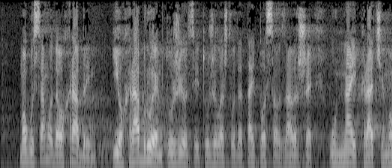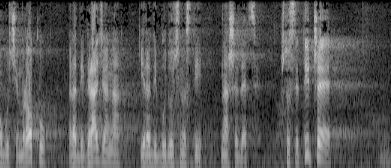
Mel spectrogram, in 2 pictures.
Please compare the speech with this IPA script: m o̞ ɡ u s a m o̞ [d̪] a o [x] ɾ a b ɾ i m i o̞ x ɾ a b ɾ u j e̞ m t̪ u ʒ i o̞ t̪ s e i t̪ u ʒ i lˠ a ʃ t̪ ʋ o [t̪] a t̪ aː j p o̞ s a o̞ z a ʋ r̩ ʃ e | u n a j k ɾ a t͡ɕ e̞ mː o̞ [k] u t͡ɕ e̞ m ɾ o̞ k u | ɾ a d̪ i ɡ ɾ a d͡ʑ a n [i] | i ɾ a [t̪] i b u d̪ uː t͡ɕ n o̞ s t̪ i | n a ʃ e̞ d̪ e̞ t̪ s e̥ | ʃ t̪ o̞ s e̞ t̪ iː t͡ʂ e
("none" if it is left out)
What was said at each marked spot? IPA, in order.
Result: d̪, x, d̪, ɡ, a, d̪

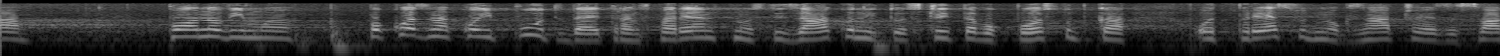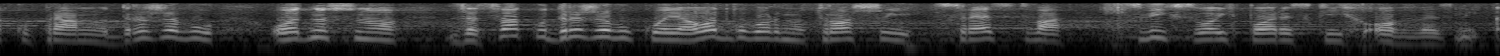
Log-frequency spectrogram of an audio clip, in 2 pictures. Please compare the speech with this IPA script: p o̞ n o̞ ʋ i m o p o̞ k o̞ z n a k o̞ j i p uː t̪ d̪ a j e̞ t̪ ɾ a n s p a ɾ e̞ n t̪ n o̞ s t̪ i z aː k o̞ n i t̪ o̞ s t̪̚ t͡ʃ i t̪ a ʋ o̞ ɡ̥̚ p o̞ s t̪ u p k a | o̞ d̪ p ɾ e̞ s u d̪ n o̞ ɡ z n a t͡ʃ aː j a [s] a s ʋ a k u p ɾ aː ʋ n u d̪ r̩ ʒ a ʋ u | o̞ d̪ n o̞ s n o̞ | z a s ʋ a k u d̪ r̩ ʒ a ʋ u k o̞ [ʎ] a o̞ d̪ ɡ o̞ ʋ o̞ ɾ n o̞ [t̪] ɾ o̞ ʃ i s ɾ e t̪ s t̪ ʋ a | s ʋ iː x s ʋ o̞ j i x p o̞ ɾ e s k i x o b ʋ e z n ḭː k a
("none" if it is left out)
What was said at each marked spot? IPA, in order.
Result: z, j, t̪

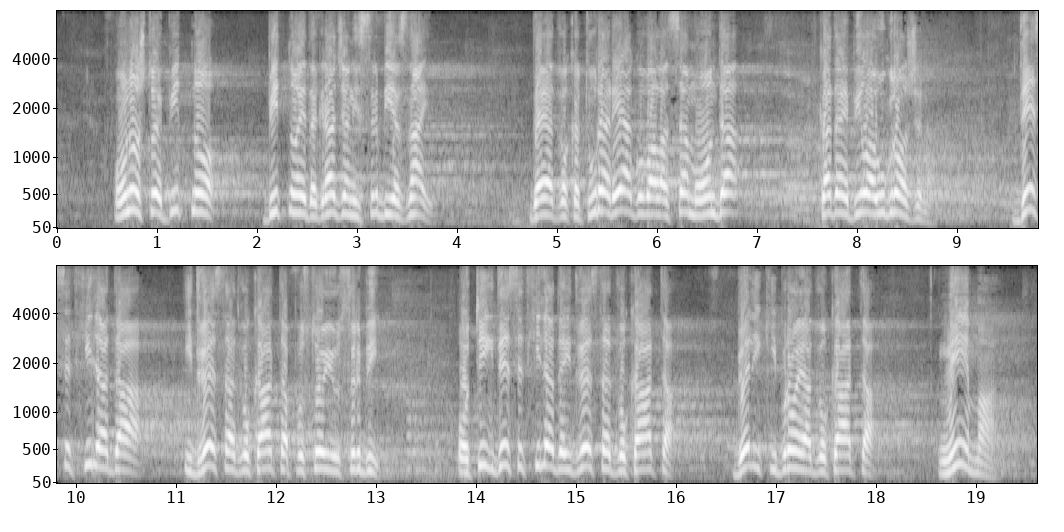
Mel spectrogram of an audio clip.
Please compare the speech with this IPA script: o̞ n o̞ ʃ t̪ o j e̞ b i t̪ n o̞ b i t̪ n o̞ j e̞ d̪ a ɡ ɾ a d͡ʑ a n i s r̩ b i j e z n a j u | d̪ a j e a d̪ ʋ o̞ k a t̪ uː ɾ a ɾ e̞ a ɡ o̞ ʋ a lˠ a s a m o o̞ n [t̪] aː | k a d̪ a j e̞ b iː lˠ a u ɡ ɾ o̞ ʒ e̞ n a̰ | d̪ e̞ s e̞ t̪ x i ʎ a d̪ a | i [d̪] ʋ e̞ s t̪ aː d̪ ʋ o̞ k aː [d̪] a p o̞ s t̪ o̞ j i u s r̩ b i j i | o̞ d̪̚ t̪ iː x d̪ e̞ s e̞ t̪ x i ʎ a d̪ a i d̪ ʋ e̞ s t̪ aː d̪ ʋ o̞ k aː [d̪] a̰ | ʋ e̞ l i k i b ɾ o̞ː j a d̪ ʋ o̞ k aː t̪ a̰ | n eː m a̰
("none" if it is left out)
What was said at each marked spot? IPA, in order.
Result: d̪, d̪, t̪, t̪

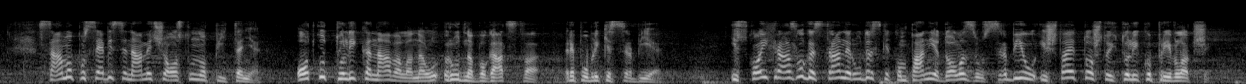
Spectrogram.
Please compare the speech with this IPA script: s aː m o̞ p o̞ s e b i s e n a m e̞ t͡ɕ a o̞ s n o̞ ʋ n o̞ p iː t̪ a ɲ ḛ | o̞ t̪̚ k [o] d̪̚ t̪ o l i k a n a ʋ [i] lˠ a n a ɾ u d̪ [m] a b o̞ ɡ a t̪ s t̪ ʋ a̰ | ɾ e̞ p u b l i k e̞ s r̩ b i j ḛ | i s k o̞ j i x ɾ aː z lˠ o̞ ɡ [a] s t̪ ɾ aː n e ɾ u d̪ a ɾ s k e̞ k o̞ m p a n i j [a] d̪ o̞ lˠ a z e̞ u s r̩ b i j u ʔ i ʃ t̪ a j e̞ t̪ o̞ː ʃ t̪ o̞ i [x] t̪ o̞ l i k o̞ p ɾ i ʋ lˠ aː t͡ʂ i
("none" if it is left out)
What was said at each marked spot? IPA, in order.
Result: u, a, n, a, e, x

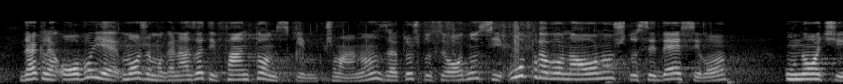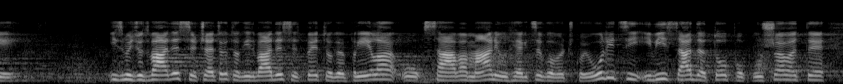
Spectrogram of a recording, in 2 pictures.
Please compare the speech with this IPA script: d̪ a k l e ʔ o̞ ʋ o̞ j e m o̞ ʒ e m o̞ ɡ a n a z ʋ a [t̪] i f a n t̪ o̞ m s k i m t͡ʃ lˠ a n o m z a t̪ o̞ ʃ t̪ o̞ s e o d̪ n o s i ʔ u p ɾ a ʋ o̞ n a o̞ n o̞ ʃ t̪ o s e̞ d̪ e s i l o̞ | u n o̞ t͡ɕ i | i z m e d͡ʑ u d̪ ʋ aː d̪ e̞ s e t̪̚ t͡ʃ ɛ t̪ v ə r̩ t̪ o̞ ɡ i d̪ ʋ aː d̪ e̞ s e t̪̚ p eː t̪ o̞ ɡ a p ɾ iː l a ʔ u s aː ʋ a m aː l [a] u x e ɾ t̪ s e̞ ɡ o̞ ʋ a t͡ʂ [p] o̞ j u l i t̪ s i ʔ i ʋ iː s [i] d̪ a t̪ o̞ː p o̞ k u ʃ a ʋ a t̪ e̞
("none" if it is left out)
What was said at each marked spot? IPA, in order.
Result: t̪, i, k, a

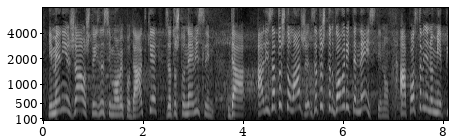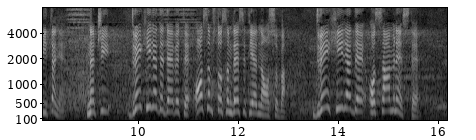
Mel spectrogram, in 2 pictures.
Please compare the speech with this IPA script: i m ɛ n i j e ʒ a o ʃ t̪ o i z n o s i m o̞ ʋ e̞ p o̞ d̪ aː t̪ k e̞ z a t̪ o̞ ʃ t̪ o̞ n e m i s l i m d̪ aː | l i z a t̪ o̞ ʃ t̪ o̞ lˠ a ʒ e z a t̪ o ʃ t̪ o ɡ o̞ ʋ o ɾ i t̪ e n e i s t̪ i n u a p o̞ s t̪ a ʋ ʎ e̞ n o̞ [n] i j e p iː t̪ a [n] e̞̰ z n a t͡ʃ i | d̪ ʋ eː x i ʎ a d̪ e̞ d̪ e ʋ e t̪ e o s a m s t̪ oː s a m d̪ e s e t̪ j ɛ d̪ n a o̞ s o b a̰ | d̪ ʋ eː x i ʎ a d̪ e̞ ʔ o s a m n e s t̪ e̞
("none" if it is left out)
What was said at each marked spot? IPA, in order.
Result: m, ɲ

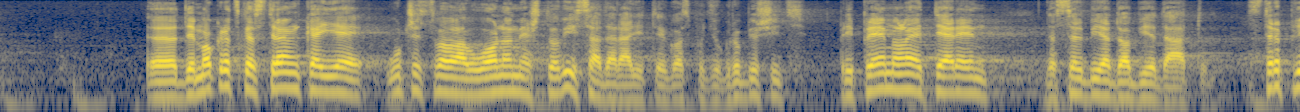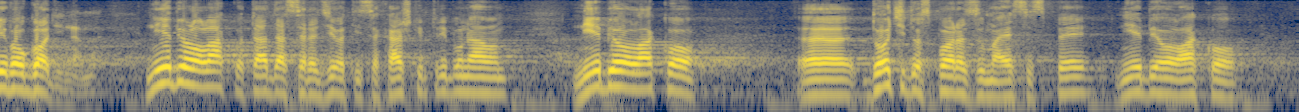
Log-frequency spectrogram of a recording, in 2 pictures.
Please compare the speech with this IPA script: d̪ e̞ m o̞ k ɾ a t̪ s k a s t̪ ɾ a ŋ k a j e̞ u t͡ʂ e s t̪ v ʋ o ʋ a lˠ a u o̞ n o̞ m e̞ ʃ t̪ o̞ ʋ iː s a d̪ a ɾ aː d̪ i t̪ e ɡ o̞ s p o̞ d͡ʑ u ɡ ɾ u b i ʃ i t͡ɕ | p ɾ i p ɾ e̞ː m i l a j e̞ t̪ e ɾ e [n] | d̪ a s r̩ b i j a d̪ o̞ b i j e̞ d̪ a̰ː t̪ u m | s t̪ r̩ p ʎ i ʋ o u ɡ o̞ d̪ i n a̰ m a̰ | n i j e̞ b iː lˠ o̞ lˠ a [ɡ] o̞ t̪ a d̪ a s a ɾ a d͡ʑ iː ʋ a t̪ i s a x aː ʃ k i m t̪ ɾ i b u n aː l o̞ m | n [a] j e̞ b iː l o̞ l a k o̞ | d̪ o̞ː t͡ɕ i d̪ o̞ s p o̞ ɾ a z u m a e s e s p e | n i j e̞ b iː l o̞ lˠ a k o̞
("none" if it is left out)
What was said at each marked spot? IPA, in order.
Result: n, k, i

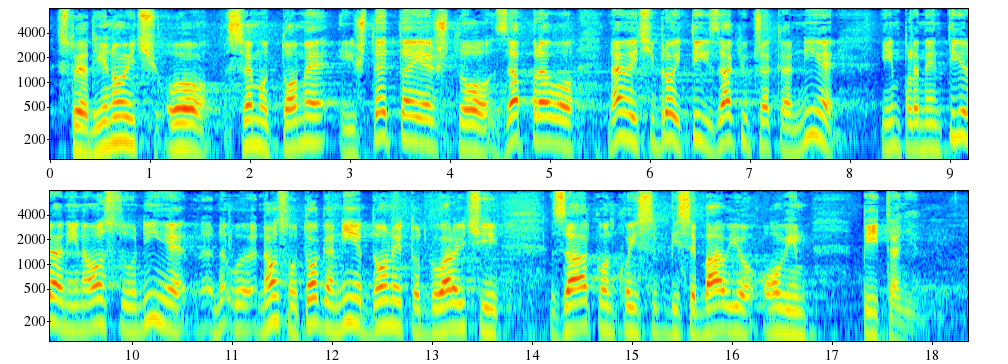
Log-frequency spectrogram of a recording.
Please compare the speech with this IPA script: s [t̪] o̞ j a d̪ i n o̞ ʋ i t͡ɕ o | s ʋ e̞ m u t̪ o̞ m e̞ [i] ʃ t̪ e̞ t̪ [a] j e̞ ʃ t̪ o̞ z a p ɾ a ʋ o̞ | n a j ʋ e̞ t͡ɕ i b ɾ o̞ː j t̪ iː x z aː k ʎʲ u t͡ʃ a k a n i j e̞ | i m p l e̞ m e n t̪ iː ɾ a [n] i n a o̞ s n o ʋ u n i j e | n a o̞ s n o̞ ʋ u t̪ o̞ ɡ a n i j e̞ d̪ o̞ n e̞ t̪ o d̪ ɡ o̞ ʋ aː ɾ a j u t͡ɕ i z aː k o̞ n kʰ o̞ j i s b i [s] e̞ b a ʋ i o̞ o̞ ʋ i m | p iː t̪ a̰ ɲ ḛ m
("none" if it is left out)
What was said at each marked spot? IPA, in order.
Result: t̪, i, a, n, s

